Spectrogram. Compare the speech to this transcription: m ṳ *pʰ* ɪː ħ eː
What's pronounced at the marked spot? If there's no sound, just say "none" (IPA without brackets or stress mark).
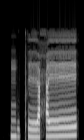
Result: pʰ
